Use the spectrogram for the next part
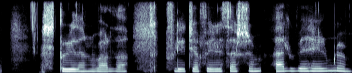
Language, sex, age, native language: Icelandic, female, 11, Icelandic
